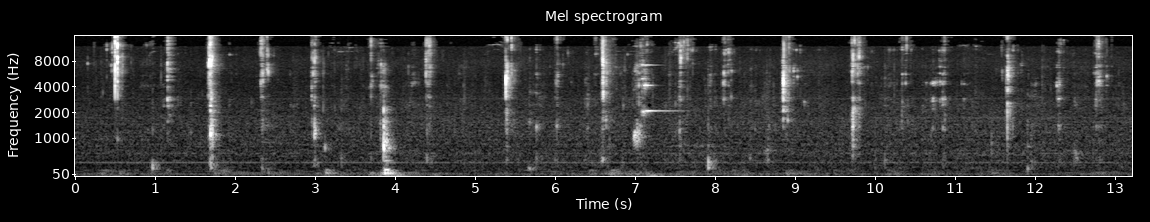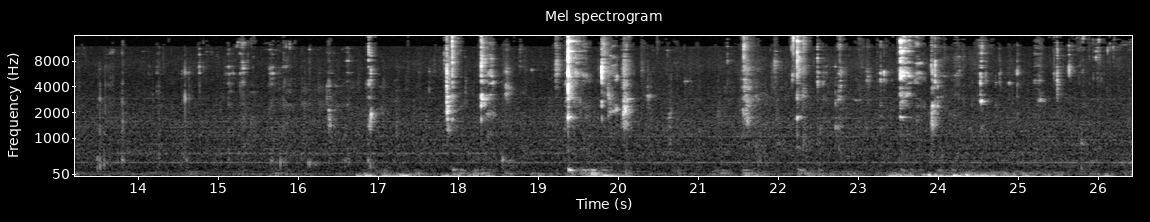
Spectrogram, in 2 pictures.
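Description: Mouth sounds of a person chewing balut (boiled fertilized duck egg) heaped with chopped chili: irregular wet clicks and smacks, more frequent in the second half.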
